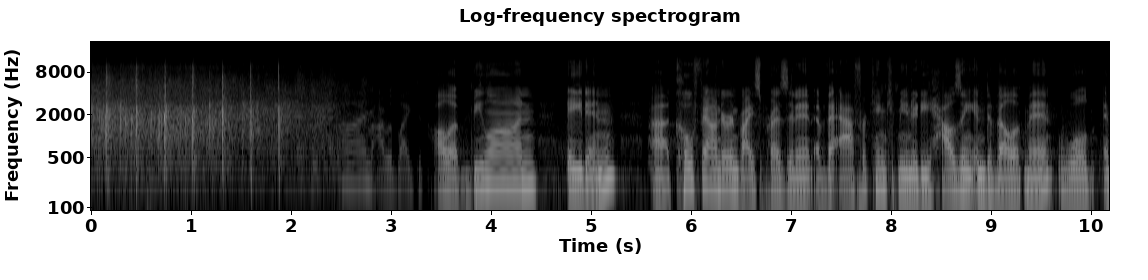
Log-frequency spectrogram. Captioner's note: cheers and applause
